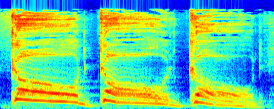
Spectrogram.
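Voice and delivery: drawn-out ecstatic bellow, stepping down in pitch; crying out. A narrator's reading. Captain Bones catching the medallion, rapturous cry. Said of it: "he cried".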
